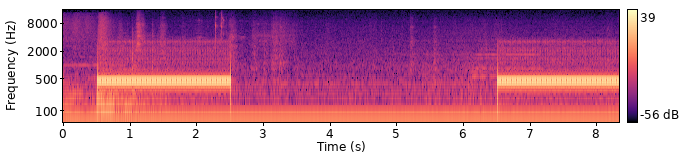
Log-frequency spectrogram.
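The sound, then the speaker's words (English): Telephone ringback tone heard while a call connects: a steady, loud electronic tone sounds in two long bursts separated by a quiet gap of several seconds, with no talking over it. “It's ringing.”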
